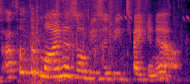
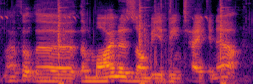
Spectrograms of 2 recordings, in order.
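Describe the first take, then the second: First: High, disbelieving surprise; surprised. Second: Said in the usual way. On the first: Real, not acted. Surprised by miner zombies.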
